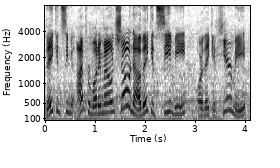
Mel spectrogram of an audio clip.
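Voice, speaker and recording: A man's voice: very high voice, very animated, brisk. A man chatting casually as the interviewer for a wrestling show. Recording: outdoor urban crowd and traffic noise.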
